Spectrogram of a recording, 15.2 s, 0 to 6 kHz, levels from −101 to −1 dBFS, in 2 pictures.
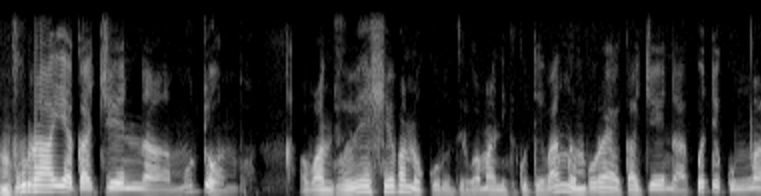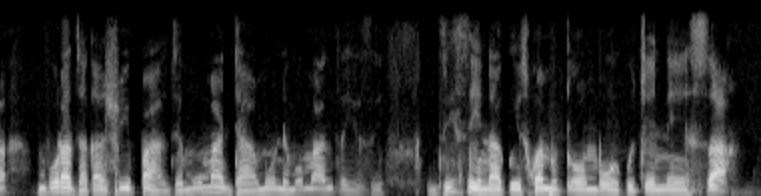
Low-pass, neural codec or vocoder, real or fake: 5.4 kHz; none; real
